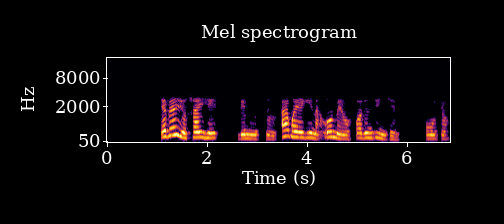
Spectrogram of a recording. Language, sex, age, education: Igbo, female, 30-45, tertiary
